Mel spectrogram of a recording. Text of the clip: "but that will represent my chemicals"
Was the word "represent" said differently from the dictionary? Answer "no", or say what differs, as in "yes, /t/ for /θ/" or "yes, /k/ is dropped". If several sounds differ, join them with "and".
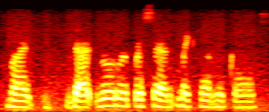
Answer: yes, /s/ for /z/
